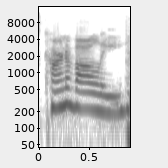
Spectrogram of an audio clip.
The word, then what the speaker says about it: Carnivale: It's Carnivale. – Perfect. – Okay, so we needed to pronounce the E.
